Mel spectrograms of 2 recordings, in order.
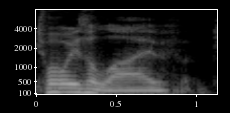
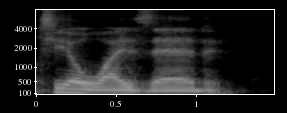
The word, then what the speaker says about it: Toyzalive: Yeah, so Thursday's YouTube, IG, Toys Alive, just as it's spelled, Toyzalive.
